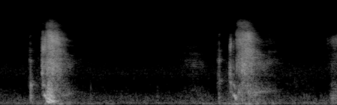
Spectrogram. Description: some induced sneezes, my nose felt a little tickly, had to try to stifle a little at one point but it didnt work out the best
